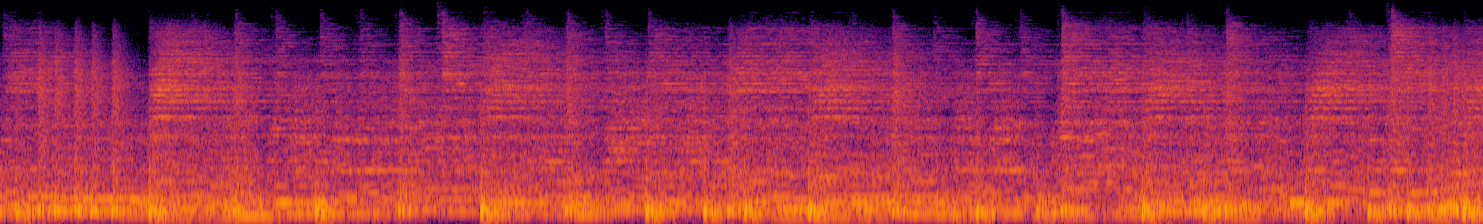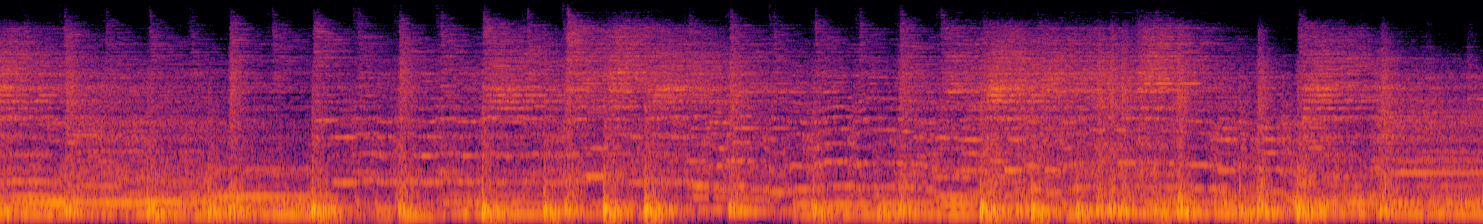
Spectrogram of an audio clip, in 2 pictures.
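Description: A rock band playing live: a drum kit keeps a steady beat under electric guitars.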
